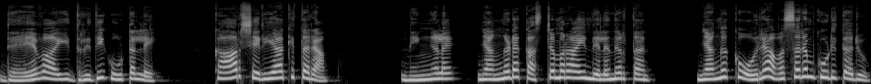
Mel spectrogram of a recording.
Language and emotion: Malayalam, fearful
